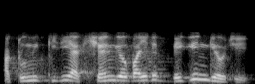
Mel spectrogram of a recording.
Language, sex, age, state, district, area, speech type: Goan Konkani, male, 18-30, Goa, Murmgao, rural, conversation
